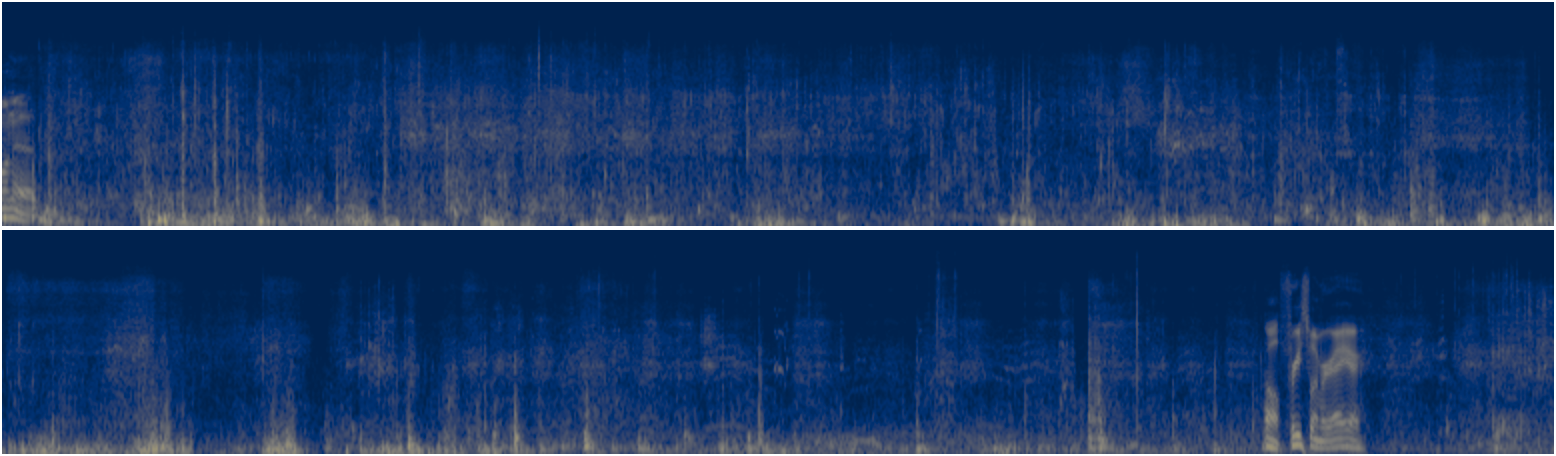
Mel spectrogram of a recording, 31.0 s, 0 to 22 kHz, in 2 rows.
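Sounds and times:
wind buffeting microphone: 1.4s - 8.1s, 13.2s - 28.0s
fishing gear clicks and knocks: 24.6s - 25.1s.

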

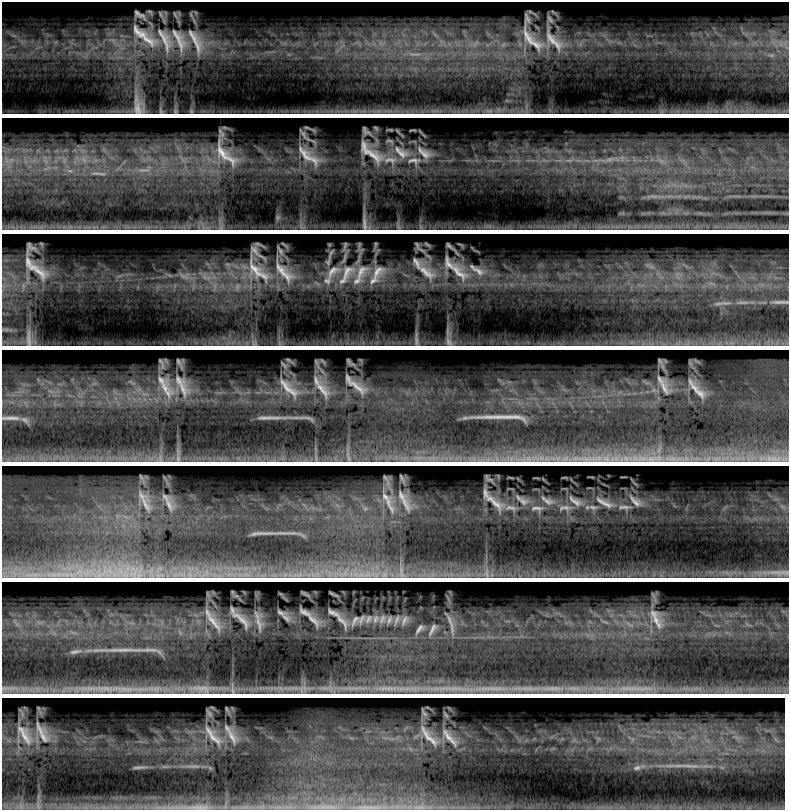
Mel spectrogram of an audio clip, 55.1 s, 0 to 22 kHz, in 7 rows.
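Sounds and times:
bird singing high chirps: 0.0s - 55.0s.

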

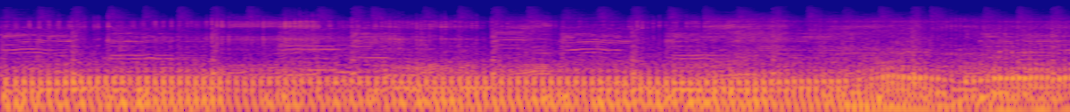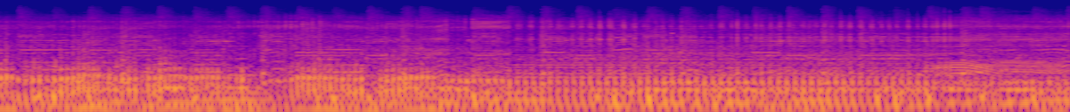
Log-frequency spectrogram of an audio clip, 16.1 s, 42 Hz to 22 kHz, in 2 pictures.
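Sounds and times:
dirt bike engine running: 0.0s - 16.0s
music playing: 0.0s - 16.0s.

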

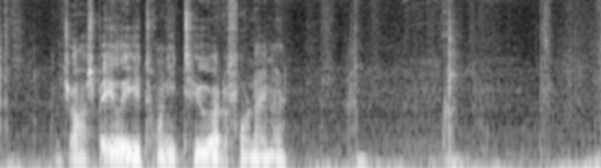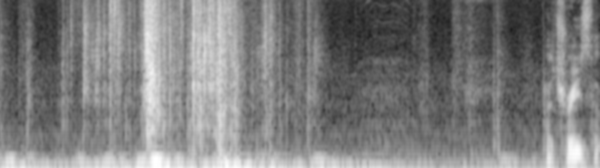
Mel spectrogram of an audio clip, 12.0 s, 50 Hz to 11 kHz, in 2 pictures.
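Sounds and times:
foil wrapper tearing: 6.6s - 9.2s.

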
